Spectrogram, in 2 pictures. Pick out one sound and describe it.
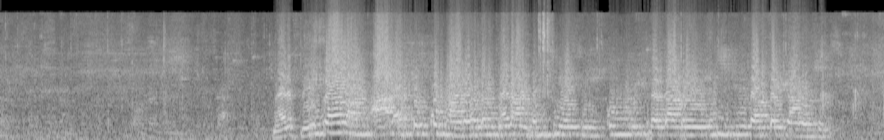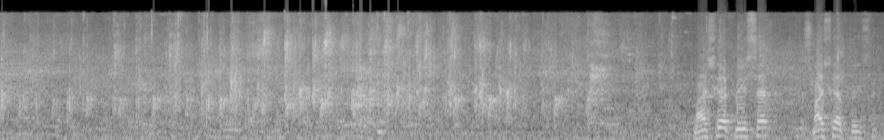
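A small crowd claps steadily in a large hall.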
